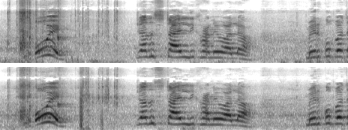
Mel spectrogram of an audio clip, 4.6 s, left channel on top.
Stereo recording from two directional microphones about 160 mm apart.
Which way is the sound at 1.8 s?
15° left (ahead or behind).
